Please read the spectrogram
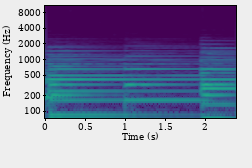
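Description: Slow piano accompaniment with no singing: chords struck about a second apart, each left to ring and fade.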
